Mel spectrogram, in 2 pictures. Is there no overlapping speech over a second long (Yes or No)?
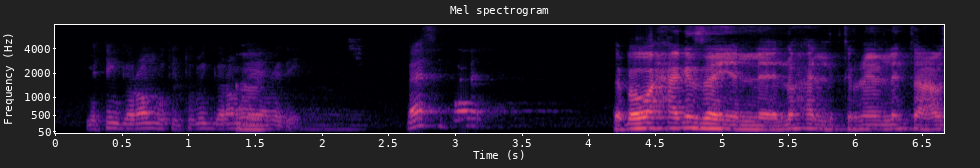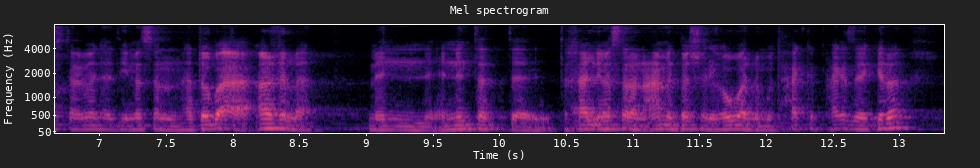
Yes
